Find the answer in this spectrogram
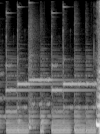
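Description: Light children's background music: a tinkling melody of held tones over a steady low beat.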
